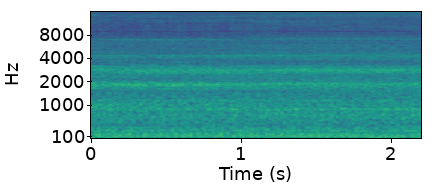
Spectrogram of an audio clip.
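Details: Toyota 5K engine during tune-up (valve clearance, ignition, spark plugs, carburetor repair), carburetor air screw adjusted for steadiest rpm: steady, even idle with a light hiss, no knocks or misses. Normal idle.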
